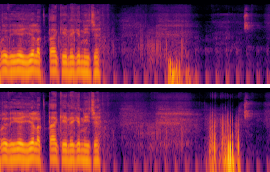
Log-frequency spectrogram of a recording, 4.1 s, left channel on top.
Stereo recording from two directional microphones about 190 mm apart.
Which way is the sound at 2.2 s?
10° left (ahead or behind).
